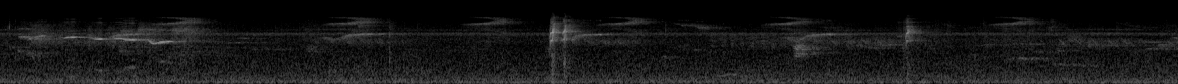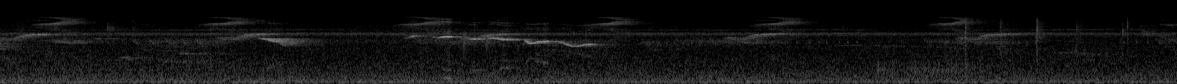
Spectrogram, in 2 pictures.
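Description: Birds chirping: short high chirps repeated about once a second, with a few descending trilled phrases. Two sharp clicks stand out, about five and a half and nine seconds in.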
